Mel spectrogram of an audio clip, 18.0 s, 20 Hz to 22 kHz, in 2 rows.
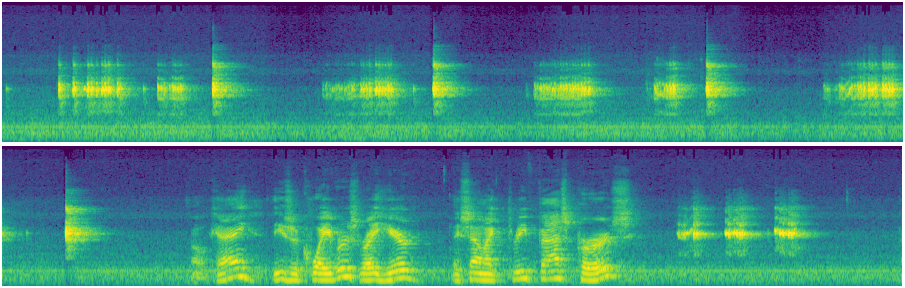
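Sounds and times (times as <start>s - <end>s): turkey call purrs: 0.0s - 2.5s, 3.2s - 7.5s, 8.2s - 10.2s, 14.2s - 17.3s
turkey call clucks: 0.6s - 2.5s, 3.2s - 4.7s, 5.3s - 7.4s, 8.2s - 10.1s, 15.8s - 17.2s.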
